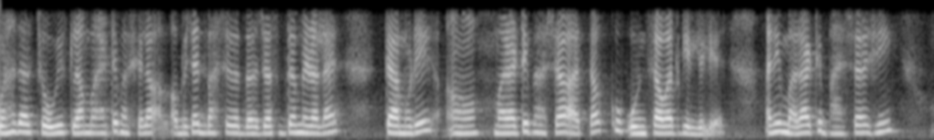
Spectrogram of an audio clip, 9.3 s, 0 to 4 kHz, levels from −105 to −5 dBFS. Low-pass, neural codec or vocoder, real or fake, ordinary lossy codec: 3.6 kHz; codec, 16 kHz, 0.8 kbps, ZipCodec; fake; none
